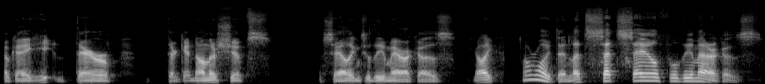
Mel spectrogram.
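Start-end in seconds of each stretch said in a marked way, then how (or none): 5.2-7.6 high-pitched mock English accent; hearty put-on British accent, setting off; colonist's English accent. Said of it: "Back when the colonists left for America".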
